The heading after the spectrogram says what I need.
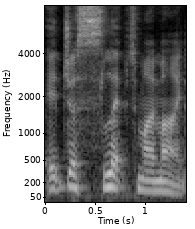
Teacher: we put those big stresses on the it sound and slipped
